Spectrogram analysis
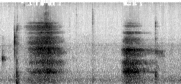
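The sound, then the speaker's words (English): A deep breath drawn in and let out, heard as two broad, airy swells of breath noise separated by a short pause. Both are soft and unvoiced, with no talk. “let's take three deep breaths in and out together.”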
